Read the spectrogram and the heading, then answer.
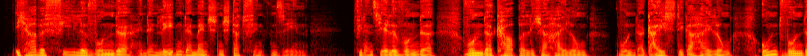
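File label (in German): Erzählung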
